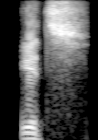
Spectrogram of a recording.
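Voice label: "its", American English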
